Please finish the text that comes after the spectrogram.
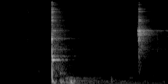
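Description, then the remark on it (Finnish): The cap of a Special Effects beer bottle pops off with a sharp, dull crack and a short low rumble, the cap flying over someone's head, followed about a second later by a bright, ringing metallic clink. No voices. “No niin, vähän huono avaus tuon äänen puolesta, mutta tuota... Korkki lensi silleen niin, mitä olit pään yli.”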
